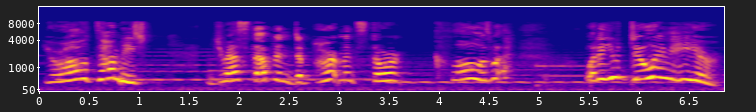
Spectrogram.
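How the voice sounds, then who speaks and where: A woman's voice: very high voice, lively intonation, takes it slowly, fairly bright tone, full character voice. An actress playing a frightened young woman trapped alone, stammering breathlessly and pleading in a radio drama. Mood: fearful, accusing. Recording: radio drama with clear music underneath. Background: dramatic music.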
